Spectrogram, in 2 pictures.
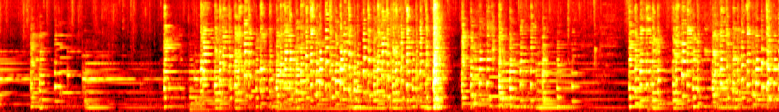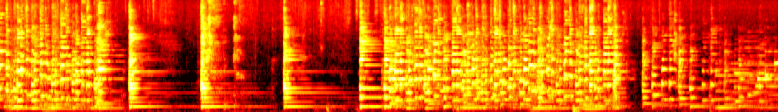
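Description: Solo banjo playing a novelty solo in fast plucked runs and chords. About two-thirds through, the run breaks into four single struck notes, each left to ring and die away, spaced about a second and a half apart, before the fast playing resumes.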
